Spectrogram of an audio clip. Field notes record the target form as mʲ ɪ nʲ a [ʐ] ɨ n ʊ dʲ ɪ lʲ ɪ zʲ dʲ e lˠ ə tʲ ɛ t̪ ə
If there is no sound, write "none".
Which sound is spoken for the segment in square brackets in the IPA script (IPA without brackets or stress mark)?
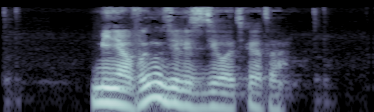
v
